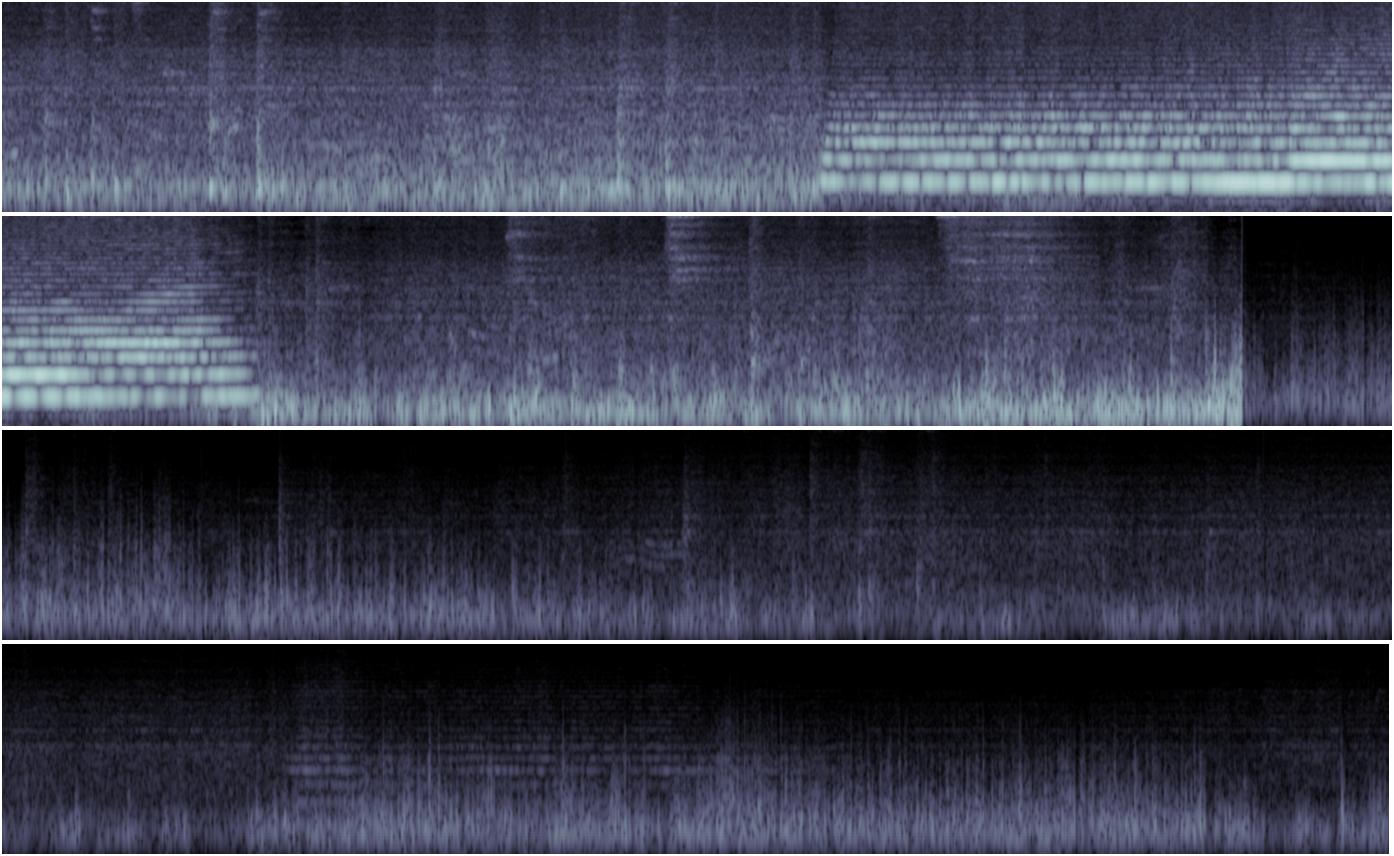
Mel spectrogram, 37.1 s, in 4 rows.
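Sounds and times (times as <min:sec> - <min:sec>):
train rolling on rails: 0:00.0 - 0:37.0
train horn: 0:05.4 - 0:11.2, 0:29.7 - 0:32.8.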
